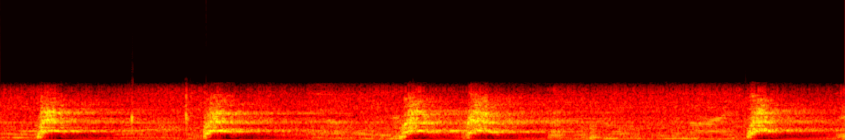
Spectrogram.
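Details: Male Italian Greyhound, a pet dog, barking at himself: five sharp, loud barks spread irregularly over about four seconds, with a woman talking softly between them.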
